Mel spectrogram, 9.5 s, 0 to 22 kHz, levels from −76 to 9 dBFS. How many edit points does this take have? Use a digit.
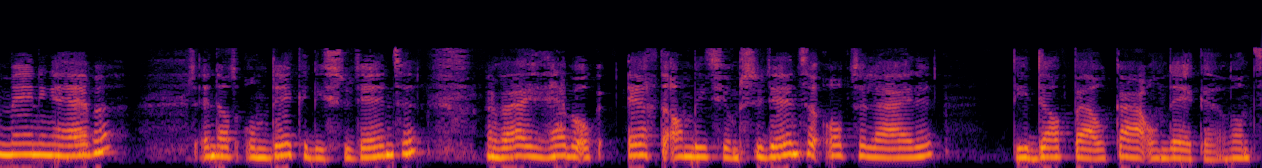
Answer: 1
